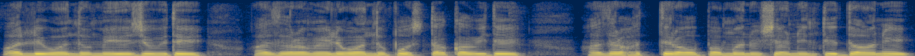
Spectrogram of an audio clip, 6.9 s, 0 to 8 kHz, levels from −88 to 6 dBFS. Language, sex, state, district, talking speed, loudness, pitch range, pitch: Kannada, male, Karnataka, Bidar, 115 wpm, -14 LUFS, 185-190 Hz, 185 Hz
